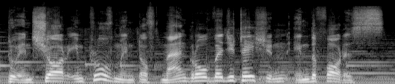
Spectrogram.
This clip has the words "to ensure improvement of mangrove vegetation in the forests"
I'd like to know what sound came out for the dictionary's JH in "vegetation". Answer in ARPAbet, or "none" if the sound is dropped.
JH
